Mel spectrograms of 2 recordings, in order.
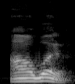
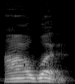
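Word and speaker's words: hour: इसमें आप लोग पढ़ेंगे आवर, ठीक है, आवर। तो यहाँ पर जो प्रोनाउंसिएशन आ रहा है आ का, और मैंने बताया था आ, ठीक है। तो ये आ जो है स्वर है और स्वर के साथ क्या लगाते हैं? एन।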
